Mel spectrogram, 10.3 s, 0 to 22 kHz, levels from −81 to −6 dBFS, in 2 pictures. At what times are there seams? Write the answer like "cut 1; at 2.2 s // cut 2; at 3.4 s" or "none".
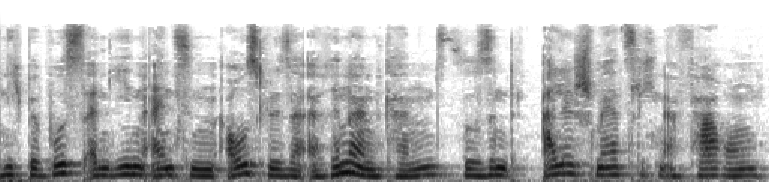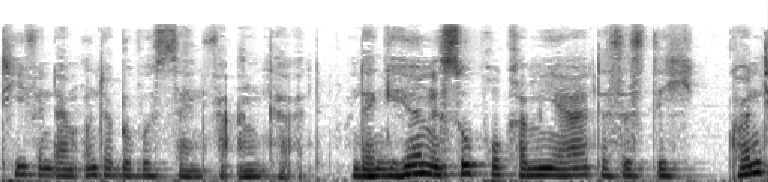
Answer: cut 1; at 7.4 s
